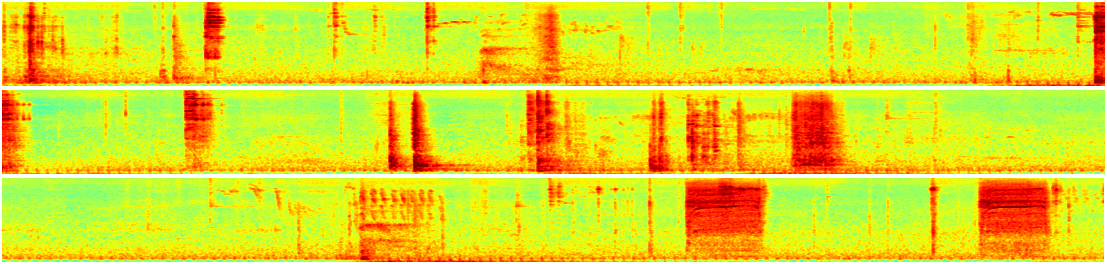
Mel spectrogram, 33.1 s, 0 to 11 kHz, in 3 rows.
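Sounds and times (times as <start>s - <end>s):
scrap metal clanking: 16.2s - 20.5s.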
